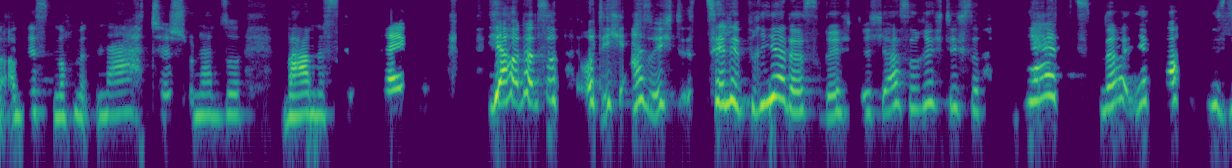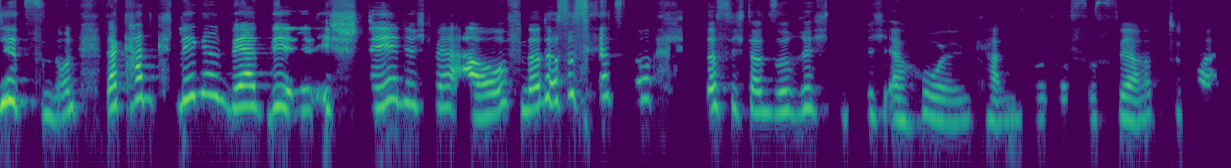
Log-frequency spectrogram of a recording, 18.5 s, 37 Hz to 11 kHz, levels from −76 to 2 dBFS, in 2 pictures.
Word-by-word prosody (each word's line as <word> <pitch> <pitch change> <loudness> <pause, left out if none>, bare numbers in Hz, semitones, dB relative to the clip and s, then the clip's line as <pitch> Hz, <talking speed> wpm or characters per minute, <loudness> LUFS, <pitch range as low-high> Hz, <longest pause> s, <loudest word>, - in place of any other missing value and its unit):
am 200 - -5
besten 245 0 -9
noch 210 0 -5
mit 215 - -8
Nachtisch 225 0 -5
und 225 - -8
dann 225 -1 -7
so 225 0 -7 0.3
warmes 225 +2 +2
Getränk.“ 280 - +3 0.6
Ja, - - +10
und 350 - +2
dann 335 - +7
so 365 +2 0 0.2
und 315 +2 +3
ich 335 - -2
also, 365 +2 +2
ich 325 - 0 0.2
zelebriere 340 +3 +5
das 245 -1 0
richtig, 240 +1 -5
ja, 275 +4 +1
so 295 -3 -7
richtig 315 -2 -4
so: 255 - -6 0.3
„Jetzt, 425 0 +2
ne, 300 +6 +3
jetzt 345 +1 -2
kann 330 - +8 0.2
ich 310 -5 -4
sitzen 345 - 0
und 250 +5 -7 0.2
da 285 - +5
kann 385 +6 +2 0.2
klingeln, 425 +1 -1
wer 300 +2 +6
will, 265 -2 0
ich 265 - -1
stehe 320 +7 +1
nicht 320 -2 -8
mehr 290 -2 -2
auf, 230 +10 0
ne? 265 +2 0
Das 350 +5 0
ist 460 - -1
jetzt 420 0 -4
so, 380 +2 -6 0.4
dass 280 +1 -2
ich 280 - -10
dann 250 -1 -3
so 245 +1 -5
richtig 255 -2 -10
mich 230 -1 -15
erholen 195 -1 -9
kann.“ 195 0 -11
So, 200 - -22
das 195 - -19
ist, 200 - -16
ja, 205 0 -5
total. 235 - -13
270 Hz, 195 wpm, -20 LUFS, 225-335 Hz, 0.6 s, Ja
